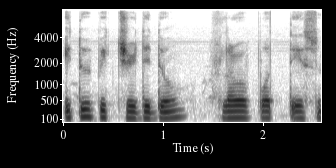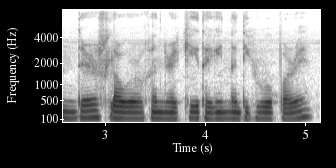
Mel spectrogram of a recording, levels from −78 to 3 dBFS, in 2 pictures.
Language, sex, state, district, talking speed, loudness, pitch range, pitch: Nagamese, male, Nagaland, Kohima, 175 wpm, -17 LUFS, 120-130 Hz, 125 Hz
